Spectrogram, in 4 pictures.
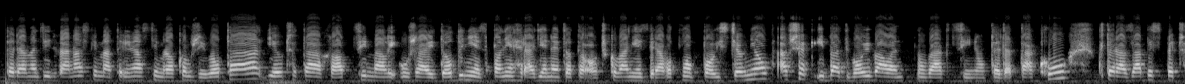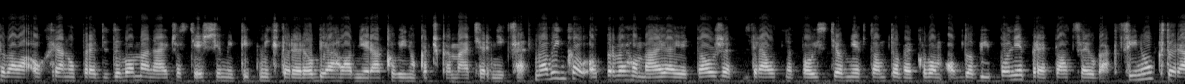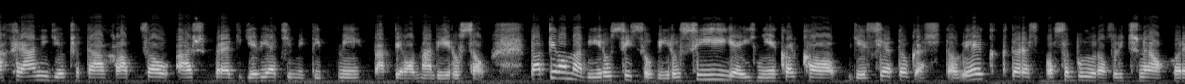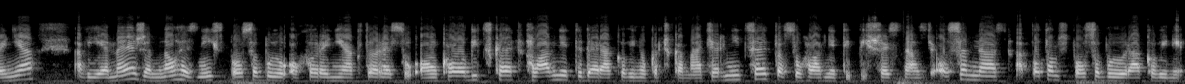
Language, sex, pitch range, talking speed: Slovak, female, 165-200 Hz, 135 wpm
